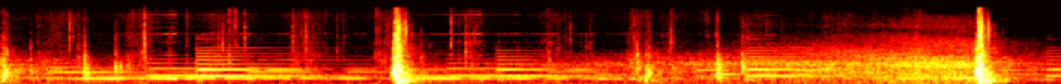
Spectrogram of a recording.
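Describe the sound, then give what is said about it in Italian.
Two solid car door thunks as people get into a car, one around the middle and one near the end, each a sharp slam, over a steady tonal hum with a few softer knocks between them. “Forse andiamo in macchina. Andiamo in macchina. Entriamo”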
